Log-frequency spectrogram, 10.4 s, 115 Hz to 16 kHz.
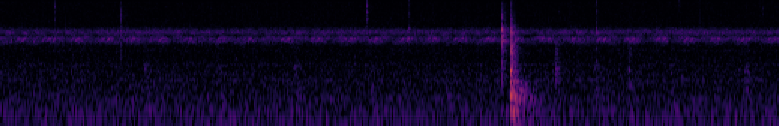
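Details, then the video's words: Late-summer insects singing at midnight in the Japanese countryside of Yurihama, Tottori, September 2020. A steady high buzzing trill continues beneath a loud crackle and pops from firewood in a stove. "the voice of insects"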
